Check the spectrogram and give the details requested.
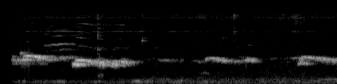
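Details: Local zebra dove in full song with a big 'kung' voice: low mellow cooing phrases, a rolling note then stretched flat coos with short gaps, over faint low background hum.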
